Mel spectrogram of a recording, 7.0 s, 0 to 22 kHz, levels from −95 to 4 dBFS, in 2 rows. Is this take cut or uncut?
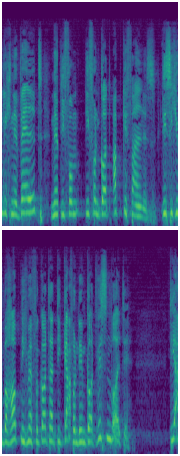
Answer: cut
